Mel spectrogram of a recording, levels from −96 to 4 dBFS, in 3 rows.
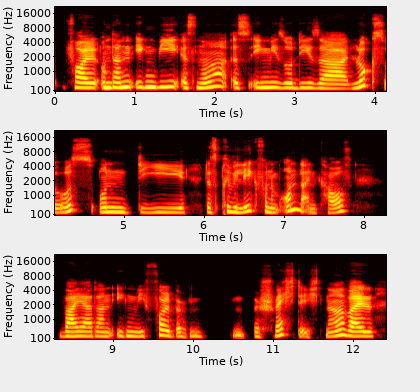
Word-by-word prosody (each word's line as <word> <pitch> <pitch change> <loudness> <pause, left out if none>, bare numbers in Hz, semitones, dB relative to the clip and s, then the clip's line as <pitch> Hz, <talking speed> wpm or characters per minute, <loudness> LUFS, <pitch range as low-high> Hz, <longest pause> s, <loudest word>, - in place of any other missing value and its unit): Voll, 230 -2 +5
und 235 -1 +4
dann 240 +2 +5
irgendwie 260 +2 +4
ist, 230 +2 -4
ne 255 +6 +1
ist 220 0 -3
irgendwie 240 0 +1
so 220 0 0
dieser 205 -3 0
Luxus 260 - -2
und 210 -2 -1
die 200 0 -5 0.2
das 205 -2 -5
Privileg 230 +1 0
von 225 - -4
'nem 195 - -7
Online-Kauf 255 - -2 0.5
war 205 0 +1
ja 210 -1 0
dann 205 -1 -5
irgendwie 210 -1 -6
voll 240 0 -1
be 190 -2 -7
hm, 205 -2 -11 0.6
beschwächtigt, 225 +6 -4
ne, 230 +7 +1
weil 210 -2 +7
220 Hz, 135 wpm, -23 LUFS, 205-245 Hz, 0.6 s, weil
